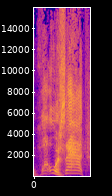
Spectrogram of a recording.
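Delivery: high, alarmed question; jolted awake by a noise; startled. Acted.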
